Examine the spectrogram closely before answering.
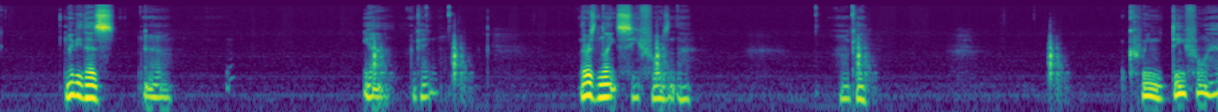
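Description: A middle-aged man talks with animation into a close microphone, in short bursts.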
